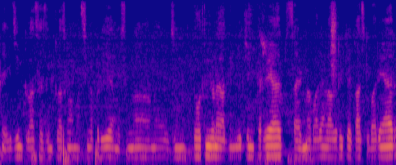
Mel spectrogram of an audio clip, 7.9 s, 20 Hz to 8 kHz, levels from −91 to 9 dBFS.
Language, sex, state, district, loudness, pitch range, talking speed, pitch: Rajasthani, male, Rajasthan, Nagaur, -40 LUFS, 120-125 Hz, 225 wpm, 120 Hz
